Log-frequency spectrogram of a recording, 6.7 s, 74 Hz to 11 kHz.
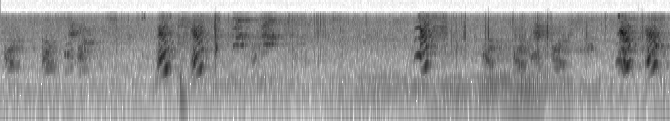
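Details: A litter of five-week-old Miniature Australian Shepherd puppies, filmed on 30 September 2011, gives short, sharp, high yips and small barks in three separate bursts, with quieter squeaks between them and faint background rustling.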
